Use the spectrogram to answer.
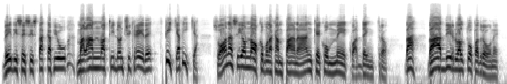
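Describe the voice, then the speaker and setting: A man voicing a furious old jar mender who shouts angry demands in a high, loud voice. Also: lively intonation, a little slow, few pauses, dry recording, studio quality. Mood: commanding.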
